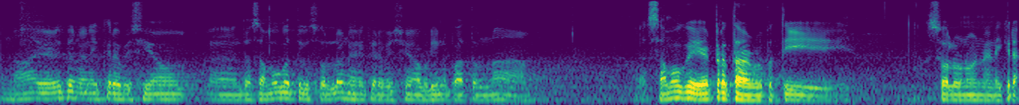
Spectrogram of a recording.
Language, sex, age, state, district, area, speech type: Tamil, male, 18-30, Tamil Nadu, Viluppuram, urban, spontaneous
